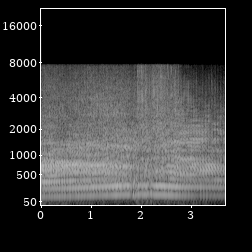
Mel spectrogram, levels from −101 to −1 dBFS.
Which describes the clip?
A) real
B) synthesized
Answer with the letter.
A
